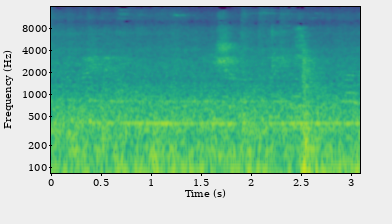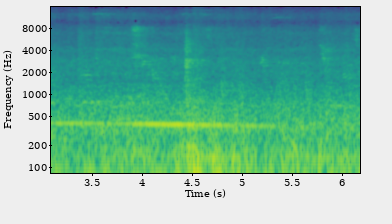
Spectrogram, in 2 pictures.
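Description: Inside a moving 7 subway train car: the steady rumble of wheels and running gear, with a steady hum that stops about five seconds in. A few sharp clacks come from the wheels passing over rail joints.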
